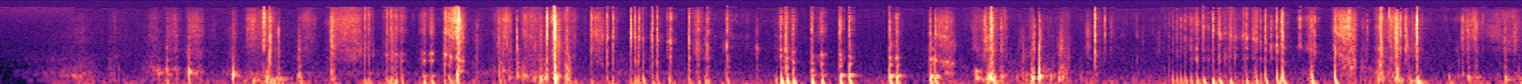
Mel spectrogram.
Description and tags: This one is odd. I took a strip of tape and ran my thumbs across it while holding it tense.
